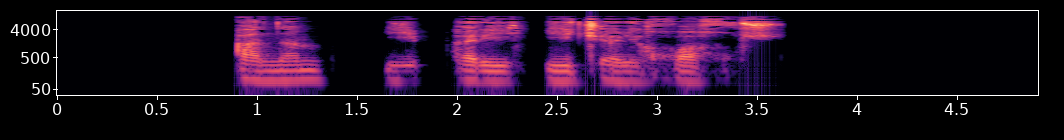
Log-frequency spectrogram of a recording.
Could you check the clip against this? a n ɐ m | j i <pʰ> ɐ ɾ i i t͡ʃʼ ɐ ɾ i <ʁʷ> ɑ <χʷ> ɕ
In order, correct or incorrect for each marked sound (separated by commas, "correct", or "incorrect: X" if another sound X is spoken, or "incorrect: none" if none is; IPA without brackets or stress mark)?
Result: correct, incorrect: χʷ, correct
